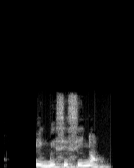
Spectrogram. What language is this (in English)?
Aja (Benin)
